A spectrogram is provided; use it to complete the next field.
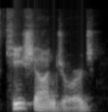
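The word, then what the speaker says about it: Kyshawn George: Keyshawn George, I always get the name wrong. It's Keyshawn George.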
